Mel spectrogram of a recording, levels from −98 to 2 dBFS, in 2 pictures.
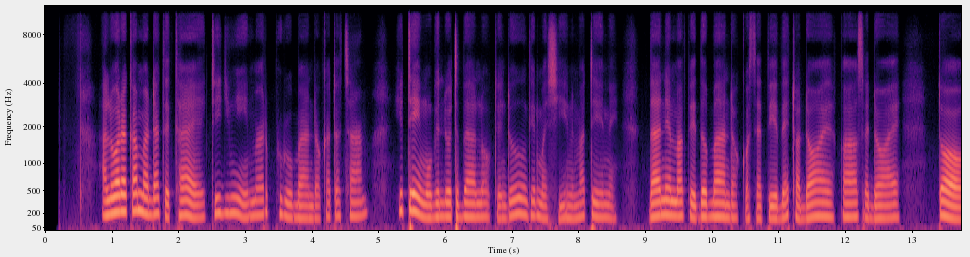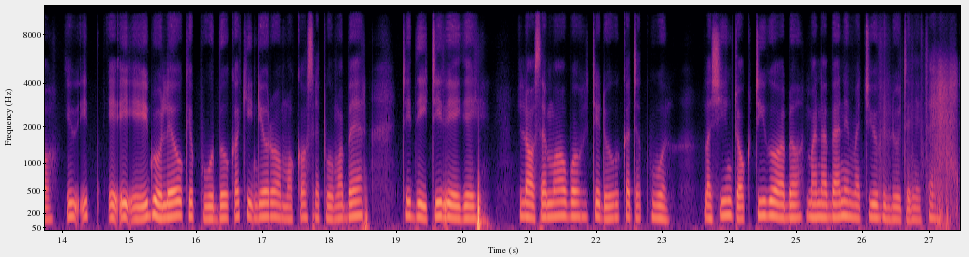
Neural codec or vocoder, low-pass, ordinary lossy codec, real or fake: codec, 24 kHz, 0.9 kbps, WavTokenizer, large speech release; 10.8 kHz; none; fake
